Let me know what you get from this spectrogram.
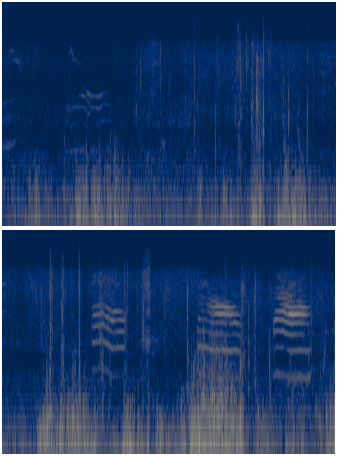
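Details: Stray brown tabby-and-white cat met on a cat island gives a series of meows while being tickled, recorded on a GoPro. The meows are short and nasal, some rising then falling, over low rumbling and rustling handling noise.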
